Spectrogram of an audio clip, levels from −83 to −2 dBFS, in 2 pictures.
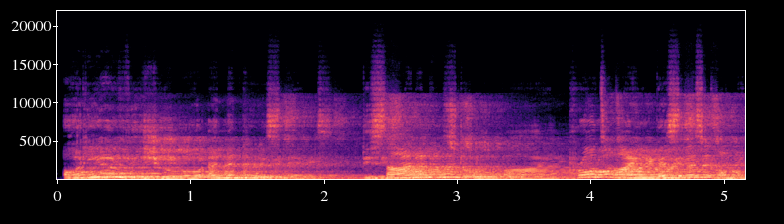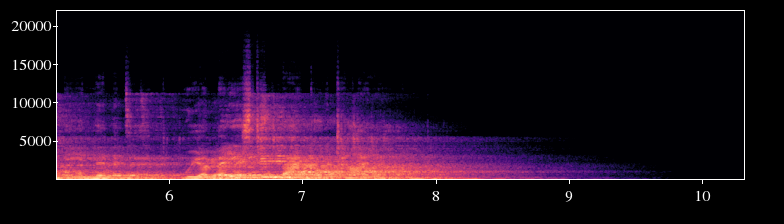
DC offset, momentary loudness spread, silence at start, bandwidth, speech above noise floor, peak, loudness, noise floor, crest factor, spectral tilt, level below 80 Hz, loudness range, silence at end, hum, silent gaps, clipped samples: under 0.1%; 11 LU; 0.05 s; 14 kHz; 61 dB; 0 dBFS; -15 LUFS; -76 dBFS; 16 dB; -5.5 dB/octave; -46 dBFS; 5 LU; 1.8 s; none; none; under 0.1%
